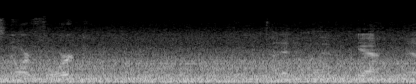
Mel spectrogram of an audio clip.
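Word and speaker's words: Norfolk: me how it's spelled nor folk but it's Norfork I didn't know yeah it's pronounced norfor but it's spelled norog why is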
